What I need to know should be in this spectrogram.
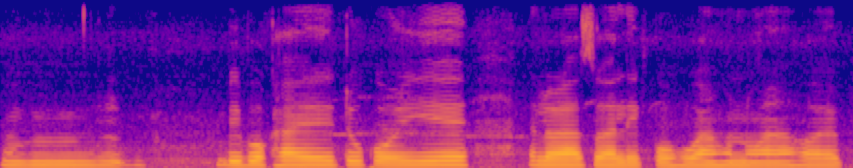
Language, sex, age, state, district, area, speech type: Assamese, female, 60+, Assam, Dibrugarh, rural, spontaneous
